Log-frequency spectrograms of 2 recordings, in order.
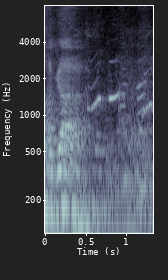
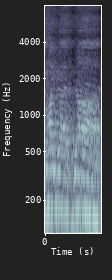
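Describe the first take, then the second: First: The stress falls before the last syllable. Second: The stress falls on the last syllable. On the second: This is the modern pronunciation. "the modern pronunciation would be Haggadah, the accent being on the end"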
